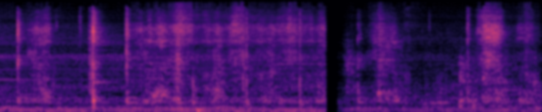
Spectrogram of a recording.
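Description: Jackfruit seed paste is stirred into water with a utensil, making soft, close scraping and clinking against the pot, with one sharp tap and a brief pause.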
